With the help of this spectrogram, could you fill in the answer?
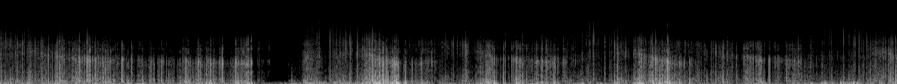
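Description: Long pink-painted nails scratch and rub two small black foam windscreen covers on a binaural microphone, producing a dense, low, muffled rustling and scraping with a boomy rumble. A brief near-silent gap falls around 2.7 seconds, then the scratching resumes, swelling near 4 seconds.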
